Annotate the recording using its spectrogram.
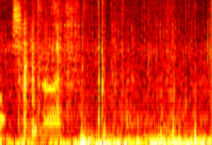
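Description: Brief, indistinct voices about a quarter-second to half a second in, over a steady low rumble.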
